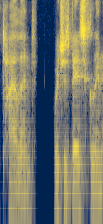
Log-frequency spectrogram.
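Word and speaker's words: ptyalin: there's this enzyme called Thailand which the p is silent but it's pronounced Thailand which is is basically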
